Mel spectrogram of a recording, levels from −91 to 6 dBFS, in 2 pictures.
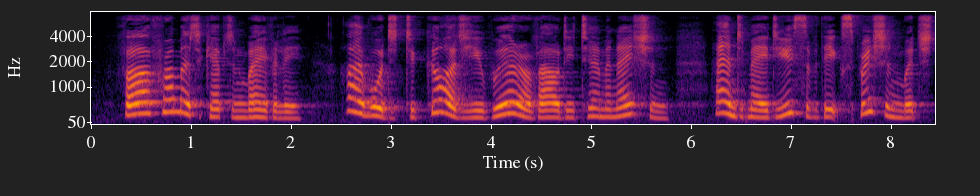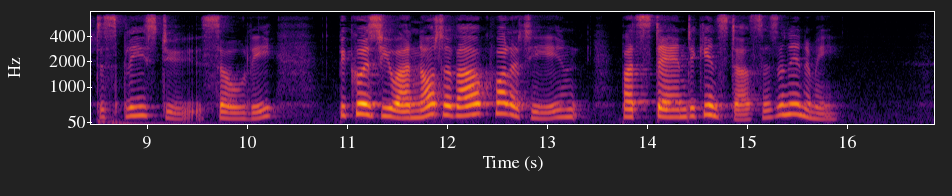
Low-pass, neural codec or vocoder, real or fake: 7.2 kHz; none; real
